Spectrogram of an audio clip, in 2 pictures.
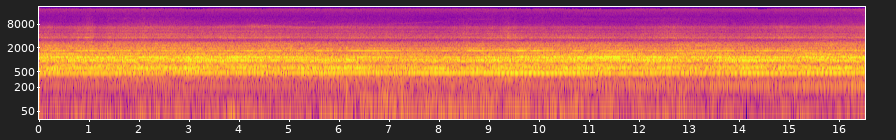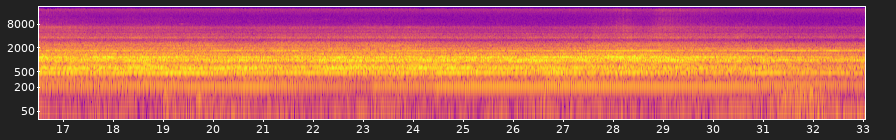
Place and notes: Athen, Flisvos Trokantero, tram station - tram pole singing
tram pole at Trokantero station
(Sony PCM D50, DIY stereo contact mics)
Paleo Faliro, Greece, 6 April 2016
